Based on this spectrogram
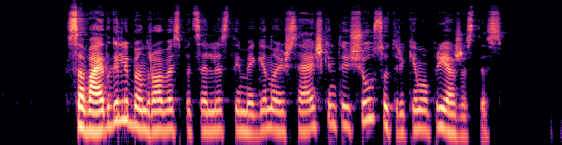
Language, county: Lithuanian, Vilnius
